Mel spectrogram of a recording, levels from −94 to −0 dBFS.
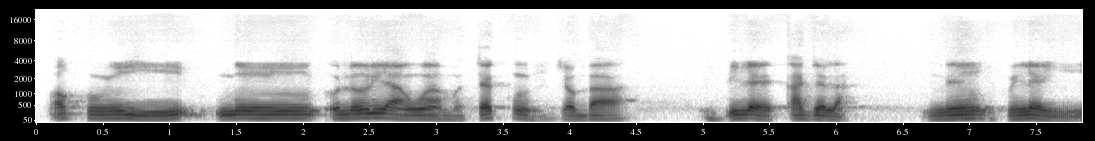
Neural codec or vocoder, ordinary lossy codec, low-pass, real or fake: autoencoder, 48 kHz, 32 numbers a frame, DAC-VAE, trained on Japanese speech; MP3, 96 kbps; 19.8 kHz; fake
